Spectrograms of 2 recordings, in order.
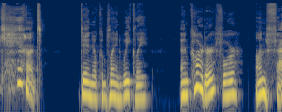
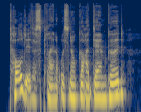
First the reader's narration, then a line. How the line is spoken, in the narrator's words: Jack grumbled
